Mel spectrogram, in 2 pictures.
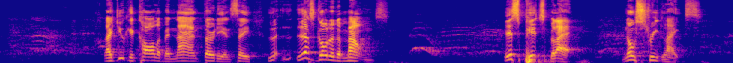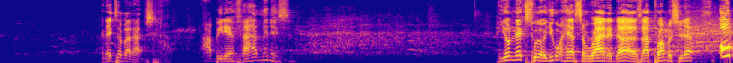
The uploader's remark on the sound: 2020 History Makers Conference Night 2.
